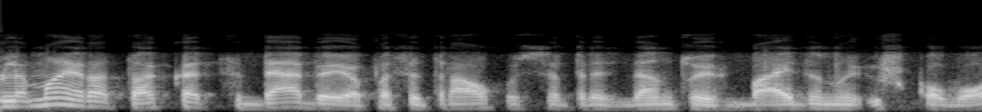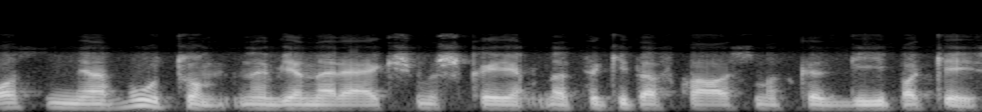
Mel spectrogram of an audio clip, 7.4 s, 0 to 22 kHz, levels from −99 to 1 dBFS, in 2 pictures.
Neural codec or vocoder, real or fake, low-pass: none; real; 7.2 kHz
